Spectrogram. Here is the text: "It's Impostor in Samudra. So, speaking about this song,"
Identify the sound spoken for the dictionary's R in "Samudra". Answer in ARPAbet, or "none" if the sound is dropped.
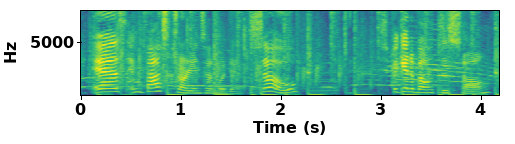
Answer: none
